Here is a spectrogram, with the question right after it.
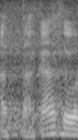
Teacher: alif lamnya tidak terbaca, langsung ke huruf ta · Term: asy-syamsiyah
